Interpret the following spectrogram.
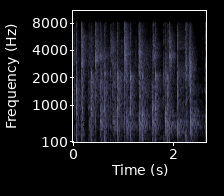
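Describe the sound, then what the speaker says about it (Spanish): A small group of people clapping close to the microphone on an online call, with uneven, sharp hand claps in quick succession rather than a full crowd. "esto merece un aplauso muy grande a Nayara"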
